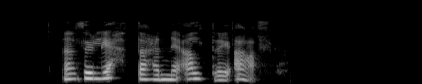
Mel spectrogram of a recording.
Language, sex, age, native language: Icelandic, female, 30-39, Icelandic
